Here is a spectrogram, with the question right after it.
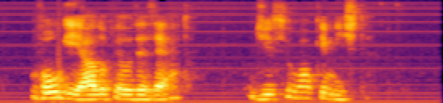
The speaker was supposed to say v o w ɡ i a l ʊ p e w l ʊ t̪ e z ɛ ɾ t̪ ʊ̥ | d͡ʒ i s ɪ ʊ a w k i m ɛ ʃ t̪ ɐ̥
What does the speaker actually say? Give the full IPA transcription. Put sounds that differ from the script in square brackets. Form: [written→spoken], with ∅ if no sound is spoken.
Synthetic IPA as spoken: v o w ɡ i a l ʊ p e [w→∅] l ʊ [t̪→d̪] e z ɛ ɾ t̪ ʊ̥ | d͡ʒ i s ɪ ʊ a w k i m [ɛ→i] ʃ t̪ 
